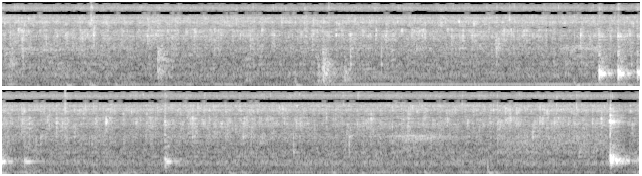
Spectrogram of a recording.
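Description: Chopped onions and tomatoes frying in oil in an aluminium pot: a steady sizzling hiss, with a few short clinks.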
